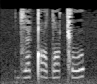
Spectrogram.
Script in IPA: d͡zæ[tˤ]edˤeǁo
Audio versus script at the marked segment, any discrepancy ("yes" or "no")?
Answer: yes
